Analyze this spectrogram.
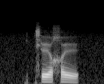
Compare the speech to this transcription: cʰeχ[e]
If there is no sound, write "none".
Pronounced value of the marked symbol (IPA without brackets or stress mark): e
